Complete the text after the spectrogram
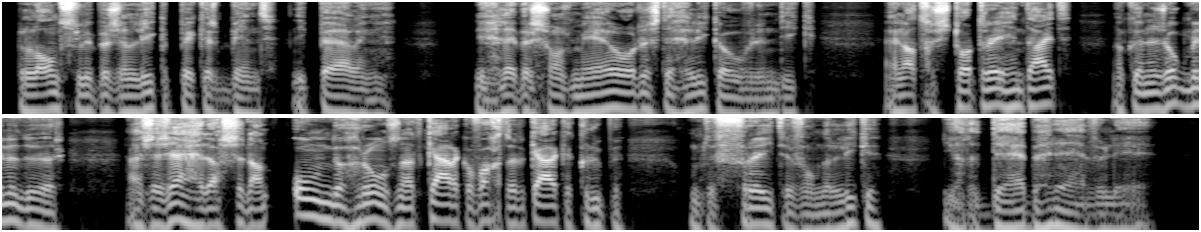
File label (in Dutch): Zeeuws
